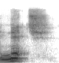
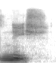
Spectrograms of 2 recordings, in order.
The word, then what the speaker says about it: niche: And a lot of people say niche, which annoys me, because it is a French word, it comes from the French. And the correct pronunciation is niche. But even though that is the accepted pronunciation, lots of people still say niche.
